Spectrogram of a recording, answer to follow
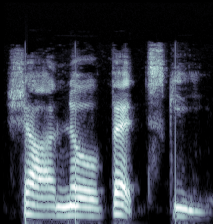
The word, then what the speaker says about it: Tcharnovetski: It is oddly spelled, but it is pronounced a little broader than you give it, quite as though it were written Tcharnovetski, in fact, with the accent on the third syllable.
